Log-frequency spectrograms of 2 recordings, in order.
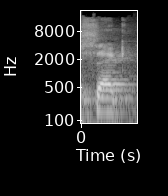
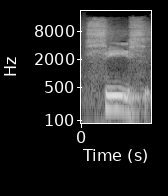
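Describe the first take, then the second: First: The name is said like 'sec'. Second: The name is said like 'cease'. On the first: "Stop saying sec" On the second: "Stop saying"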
